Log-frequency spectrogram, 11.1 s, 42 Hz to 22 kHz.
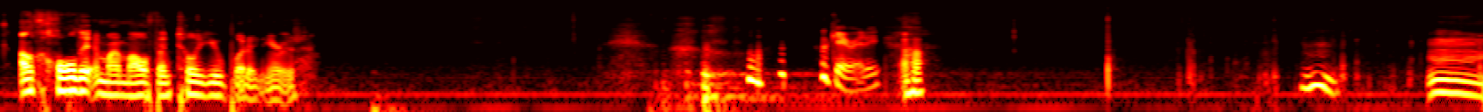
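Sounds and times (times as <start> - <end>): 
speech: 0.2 - 2.4, 5.1 - 7.0, 9.8 - 11.1
chewing dark chocolate with crunchy freeze-dried raspberry pieces: 8.7 - 11.1.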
